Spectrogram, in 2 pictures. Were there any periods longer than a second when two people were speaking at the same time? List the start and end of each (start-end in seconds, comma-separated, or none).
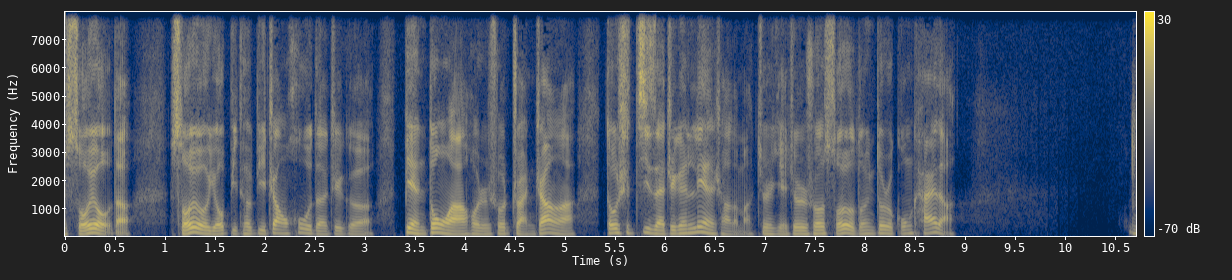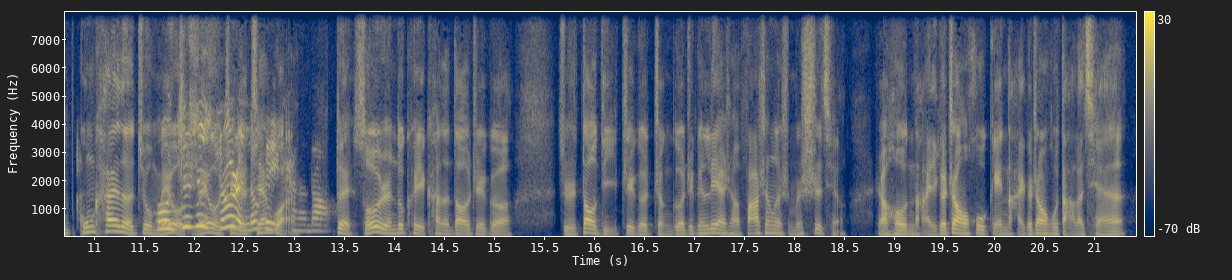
11.6-13.5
